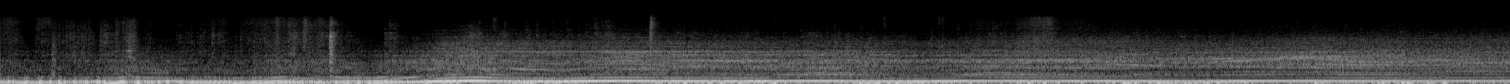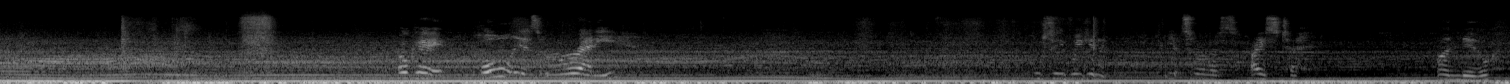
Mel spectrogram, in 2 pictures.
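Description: A small engine running loud and steady, its pitch climbing as it revs up over the first few seconds, then holding with slight wavers.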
